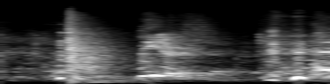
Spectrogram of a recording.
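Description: A single sharp slam about half a second in, with a softer thump near the end, amid voices in a large room.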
